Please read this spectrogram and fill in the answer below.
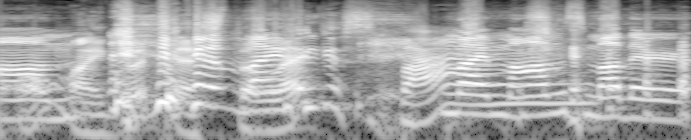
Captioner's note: laughing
